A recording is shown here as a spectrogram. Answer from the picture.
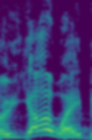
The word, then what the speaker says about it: Yahweh: Y-H-W-H. Amen. And so in the Hebrew language, Y-H-W-H does not have any vowels in it, which makes it impossible for us to pronounce. We can't pronounce that word in English. So what they did was they added some vowels to it, right? They added some vowels. They added an A and they added an E to it. And now we pronounce it Yahweh.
